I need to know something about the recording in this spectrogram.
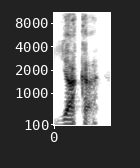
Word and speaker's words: yuca: grow or I guess in English you would pronounce it Yucca but I'm used to calling it Yuca because that's the you know Spanish pronunciation of it so Yuka is easy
